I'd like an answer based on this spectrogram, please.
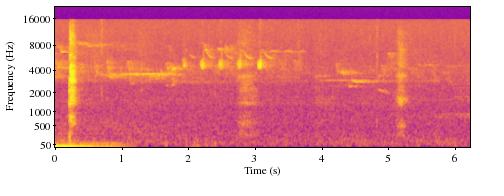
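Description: Quiet forest ambience with small birds calling: a quick run of high chirps about two seconds in and thin whistled notes later. A low rumble fades out in the first second, and a few soft clicks sound near the start and around five seconds in.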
